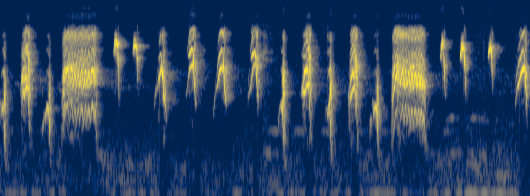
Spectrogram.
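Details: Cendet (long-tailed shrike) in full mimicking song with canary and other borrowed phrases; quick high chirps alternate with loud harsh buzzy bursts, notes tumbling several per second with a faint low hum beneath.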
